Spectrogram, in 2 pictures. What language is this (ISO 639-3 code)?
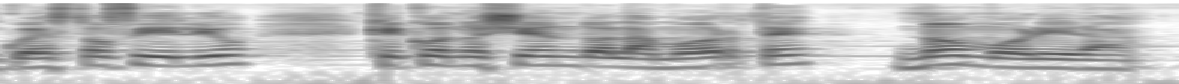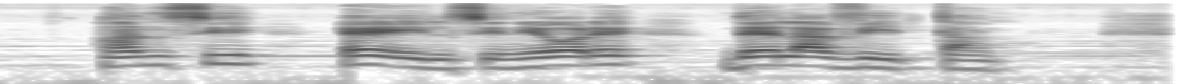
ita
